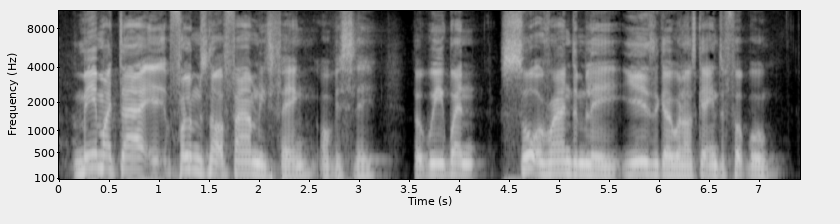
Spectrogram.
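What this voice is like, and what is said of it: West Country English accent. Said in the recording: “a boy from Siren Sister in the West Country ... as you can tell from my accent. I'm a Wurzel, I'm not from round here.”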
